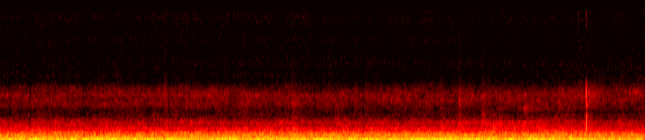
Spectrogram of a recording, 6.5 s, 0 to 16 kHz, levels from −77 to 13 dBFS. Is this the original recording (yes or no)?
no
